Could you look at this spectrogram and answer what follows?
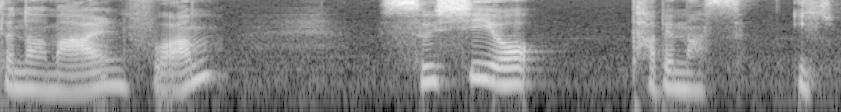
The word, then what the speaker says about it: tabemasu: Tabemas. Tabemas. Das heißt zwar tabemasu, aber das U wird ja nicht ausgesprochen, das verschluckt.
